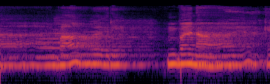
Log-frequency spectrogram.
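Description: A man singing a slow, wordless Indian classical vocal line into a microphone, holding long notes with wavering, ornamented bends, and breaking off briefly a little past halfway before resuming.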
